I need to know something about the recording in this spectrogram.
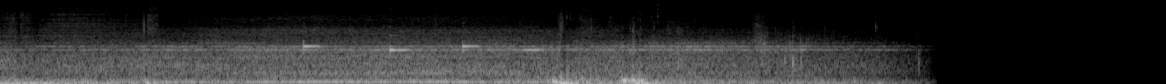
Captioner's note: beeping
